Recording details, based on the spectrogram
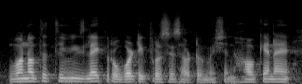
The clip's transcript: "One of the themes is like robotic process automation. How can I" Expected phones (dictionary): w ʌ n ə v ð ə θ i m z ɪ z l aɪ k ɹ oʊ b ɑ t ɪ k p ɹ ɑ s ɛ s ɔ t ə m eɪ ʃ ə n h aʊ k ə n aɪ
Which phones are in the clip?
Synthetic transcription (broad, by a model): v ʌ n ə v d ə t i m ɪ z l aɪ k ɹ oʊ b ɑ t ɪ k p ɹ ɑ s ɛ s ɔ t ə m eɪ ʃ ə n h aʊ k ə n aɪ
